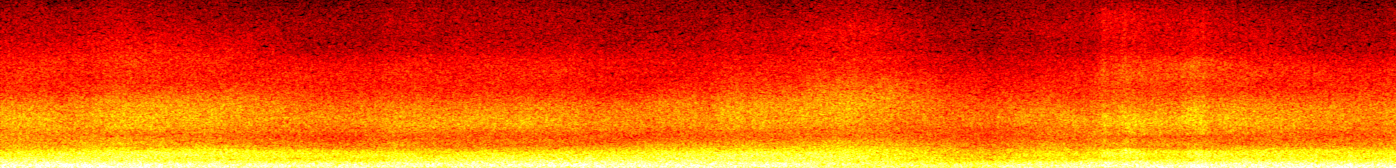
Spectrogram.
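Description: Ocean surf breaking and washing up over the sand in a continuous rush.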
